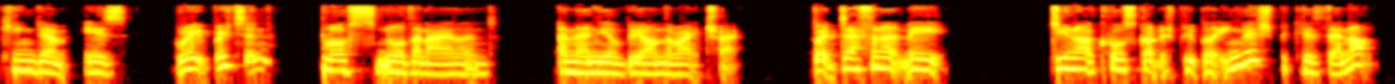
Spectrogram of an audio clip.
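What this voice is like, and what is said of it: Northern English accent, not posh. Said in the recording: “you can probably tell from my accent because I don't sound like the Queen ... I'm from the north”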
